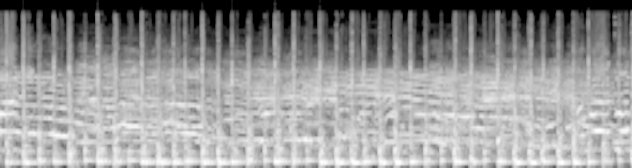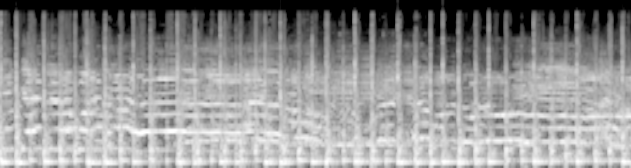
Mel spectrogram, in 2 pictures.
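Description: Traditional drums beating a fast, steady rhythm, with singing over them.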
